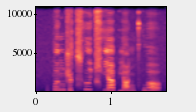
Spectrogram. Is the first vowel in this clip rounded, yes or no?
no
